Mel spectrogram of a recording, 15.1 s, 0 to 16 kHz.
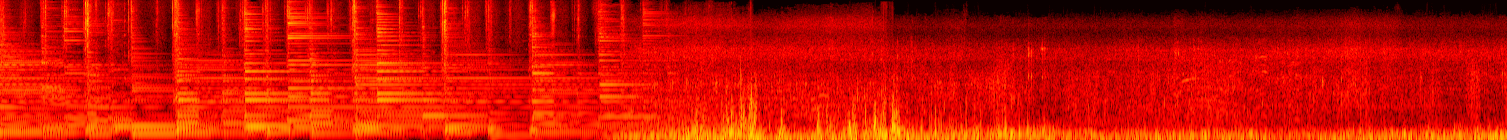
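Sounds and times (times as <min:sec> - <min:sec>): wind rumbling on microphone: 0:06.0 - 0:15.0.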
